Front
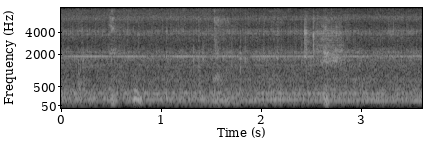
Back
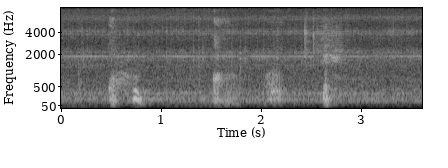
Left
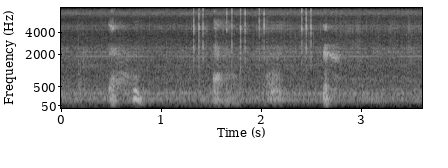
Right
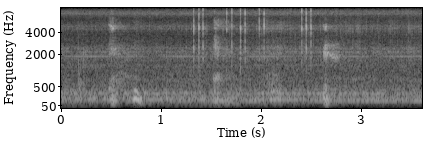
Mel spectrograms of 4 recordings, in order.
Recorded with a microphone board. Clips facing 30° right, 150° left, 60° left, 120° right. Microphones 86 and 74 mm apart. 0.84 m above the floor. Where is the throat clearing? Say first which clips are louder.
Back 10 dB, left 5 dB; 120° left.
